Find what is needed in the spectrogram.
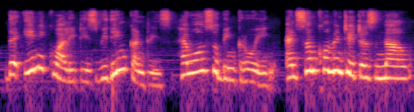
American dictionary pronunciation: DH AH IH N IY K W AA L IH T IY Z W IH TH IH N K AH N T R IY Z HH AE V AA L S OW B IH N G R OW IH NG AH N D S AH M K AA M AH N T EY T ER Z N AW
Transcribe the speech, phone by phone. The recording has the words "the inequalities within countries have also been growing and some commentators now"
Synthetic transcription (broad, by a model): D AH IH N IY K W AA L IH T IY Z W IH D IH N K AH N T R IY Z HH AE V AA L S OW B IH N G R OW IH NG AH N D S AH M K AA M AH N T EY T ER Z N AW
